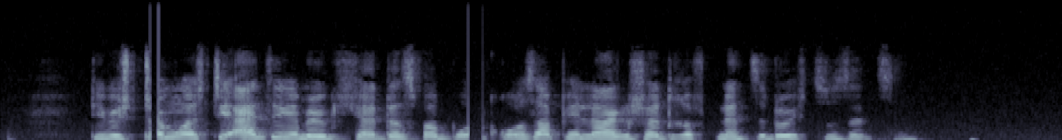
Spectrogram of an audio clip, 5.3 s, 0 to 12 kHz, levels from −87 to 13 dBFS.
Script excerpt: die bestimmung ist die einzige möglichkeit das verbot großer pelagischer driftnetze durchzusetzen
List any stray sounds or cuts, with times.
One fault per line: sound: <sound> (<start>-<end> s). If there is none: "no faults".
sound: dropout (0.7-0.8 s)
sound: dropout (2.3-2.4 s)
